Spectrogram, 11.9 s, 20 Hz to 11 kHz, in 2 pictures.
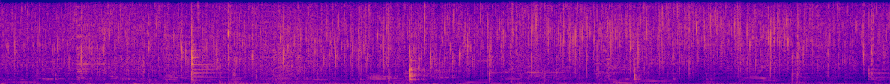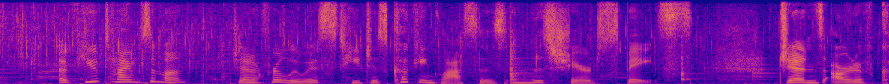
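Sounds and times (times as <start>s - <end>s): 
fingerling potatoes sizzling in a Dutch oven in an office kitchen: 0.0s - 11.8s
speech: 6.3s - 11.8s.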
